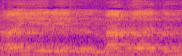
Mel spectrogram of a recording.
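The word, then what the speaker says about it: غَيْرِ الْمَغْضُوبِ: Kemudian kesalahan yang berikutnya adalah membaca gha-nya dengan ghaib, dengan huruf ra. Ghairil maghdu, ghairi. Ada sebagian orang ghairi, ro yang dibacanya. Ya, tidak bisa mengucapkan ghaib. Dibaca dengan ra. Ya. Jadi termasuk kesalahan.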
